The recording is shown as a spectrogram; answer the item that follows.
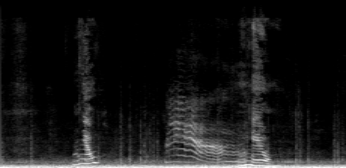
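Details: Talkative domestic cat taken out sightseeing on its first trip, giving three meows: a short rising one, a long wavering drawn-out one, then a falling one, over a constant low rumble.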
